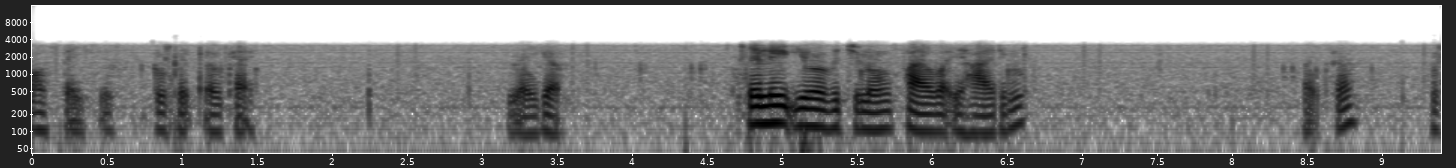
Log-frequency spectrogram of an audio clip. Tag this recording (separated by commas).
Speech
